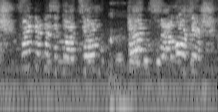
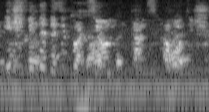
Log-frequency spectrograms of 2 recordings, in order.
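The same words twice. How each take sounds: First: It is yelled loudly. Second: It is said at normal speaking volume.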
